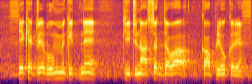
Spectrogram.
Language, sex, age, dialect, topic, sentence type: Hindi, male, 18-24, Kanauji Braj Bhasha, agriculture, question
